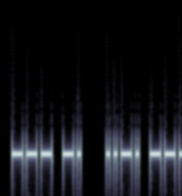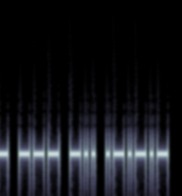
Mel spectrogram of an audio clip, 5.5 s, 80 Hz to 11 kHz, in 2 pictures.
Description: Morse code, heard as a keyed tone, about 22 wpm, 700 Hz. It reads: ON FOOD.
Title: Sentences from Top 1000 Words - Review Part 5 - 22wpm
